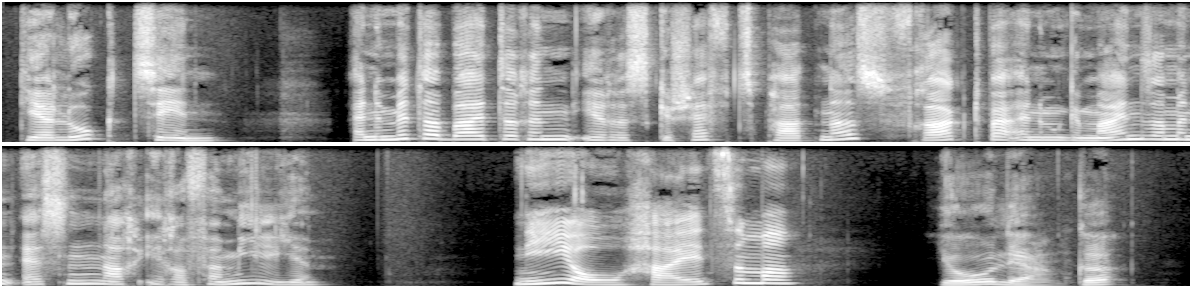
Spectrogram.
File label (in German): Dialog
